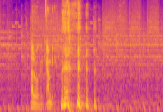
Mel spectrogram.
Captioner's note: Laughs in possible Jolteon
